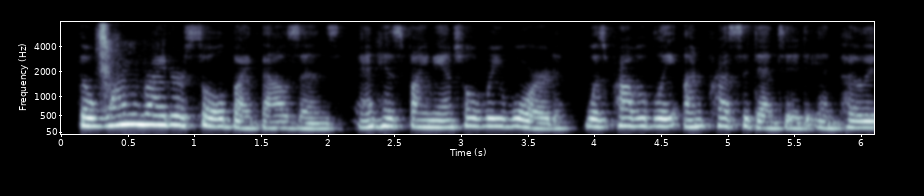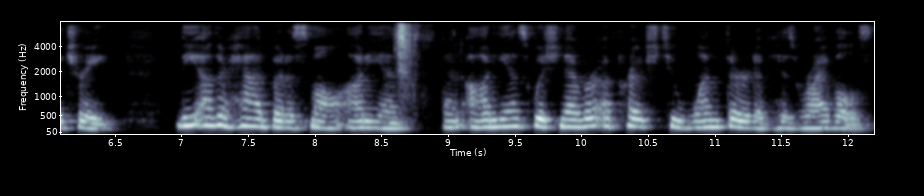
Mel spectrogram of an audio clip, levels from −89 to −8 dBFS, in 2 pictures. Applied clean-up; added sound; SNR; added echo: neural mask model DeepFilterNet 3.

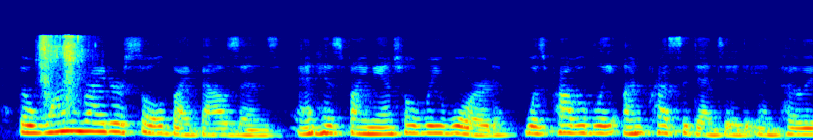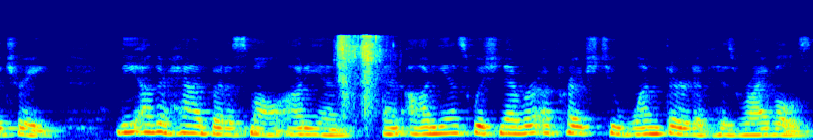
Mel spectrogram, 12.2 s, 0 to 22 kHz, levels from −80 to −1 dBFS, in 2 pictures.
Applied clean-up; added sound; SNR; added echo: none; Rattle (instrument); 4 dB; reverberation time 0.3 s.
